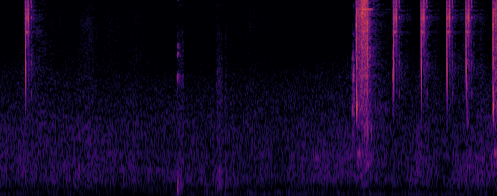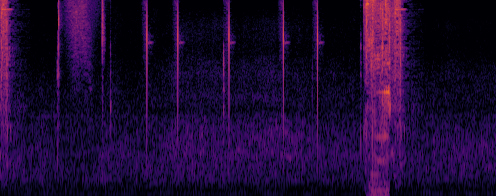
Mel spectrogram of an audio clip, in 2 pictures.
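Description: Short electronic menu clicks tick repeatedly.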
